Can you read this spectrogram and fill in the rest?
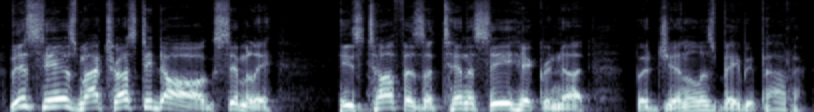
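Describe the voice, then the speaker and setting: A man's voice: mid-range voice, huge pitch swings, moderate pace, a little mellow, no room sound, studio quality, voice pushed up. A man voicing a breezy, folksy middle-aged American President who jokes heartily, in an audiobook. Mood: jovial, teasing. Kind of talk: audiobook character dialogue.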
